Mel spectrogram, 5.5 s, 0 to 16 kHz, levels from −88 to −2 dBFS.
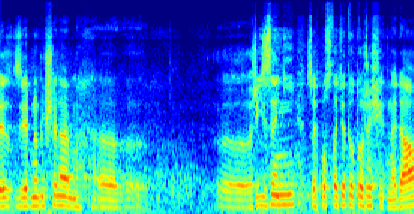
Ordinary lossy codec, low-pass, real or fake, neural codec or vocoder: Opus, 24 kbps; 14.4 kHz; real; none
